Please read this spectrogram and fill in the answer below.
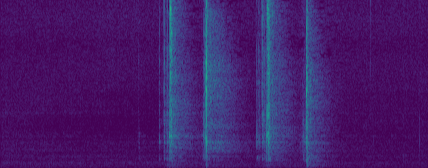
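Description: Hamann Manus E mechanical calculator clacking: four sharp metal clicks in two pairs, starting about one and a half seconds in, from its crank and carriage mechanism being worked.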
